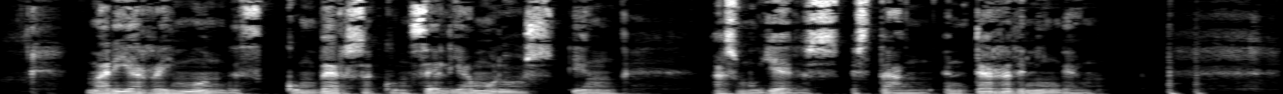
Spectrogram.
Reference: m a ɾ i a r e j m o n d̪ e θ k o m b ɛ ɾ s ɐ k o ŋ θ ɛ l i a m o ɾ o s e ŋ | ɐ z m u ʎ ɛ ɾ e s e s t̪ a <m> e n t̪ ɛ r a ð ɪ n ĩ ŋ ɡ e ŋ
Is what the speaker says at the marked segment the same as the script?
no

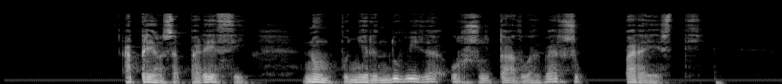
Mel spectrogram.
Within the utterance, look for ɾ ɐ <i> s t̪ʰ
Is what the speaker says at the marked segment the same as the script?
no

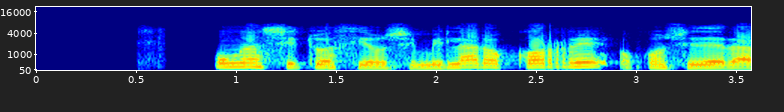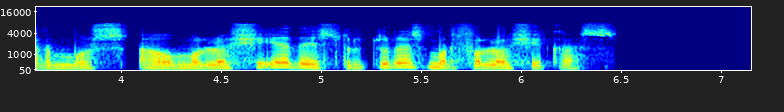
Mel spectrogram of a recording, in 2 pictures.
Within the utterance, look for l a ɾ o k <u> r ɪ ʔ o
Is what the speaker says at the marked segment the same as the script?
no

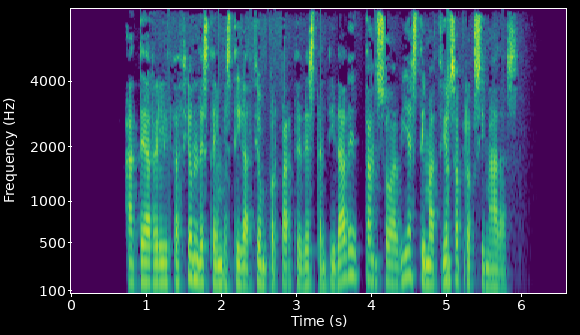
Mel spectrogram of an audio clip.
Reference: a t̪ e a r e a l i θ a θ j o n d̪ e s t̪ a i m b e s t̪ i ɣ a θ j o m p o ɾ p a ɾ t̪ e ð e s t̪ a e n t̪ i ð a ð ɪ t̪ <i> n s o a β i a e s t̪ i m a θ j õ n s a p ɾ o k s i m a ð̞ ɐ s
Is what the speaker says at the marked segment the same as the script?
no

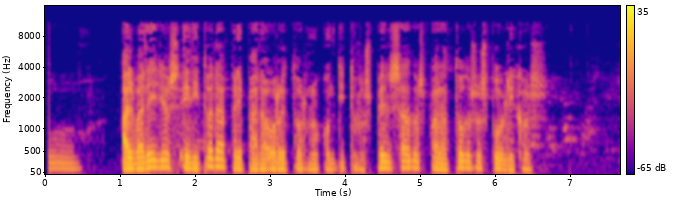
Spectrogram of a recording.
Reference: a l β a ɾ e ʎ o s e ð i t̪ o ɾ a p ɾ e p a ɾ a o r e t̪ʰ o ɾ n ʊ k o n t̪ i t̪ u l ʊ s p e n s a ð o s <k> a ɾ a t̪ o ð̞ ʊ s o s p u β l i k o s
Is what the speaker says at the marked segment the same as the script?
no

